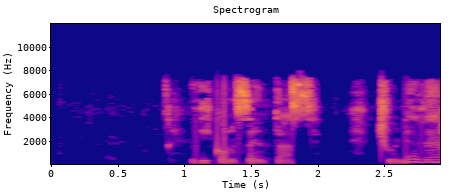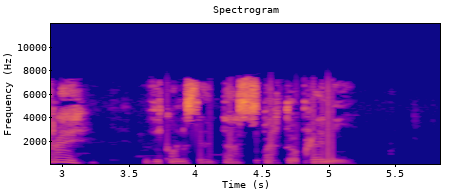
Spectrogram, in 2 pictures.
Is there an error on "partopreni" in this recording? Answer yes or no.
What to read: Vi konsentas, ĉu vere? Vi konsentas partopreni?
no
